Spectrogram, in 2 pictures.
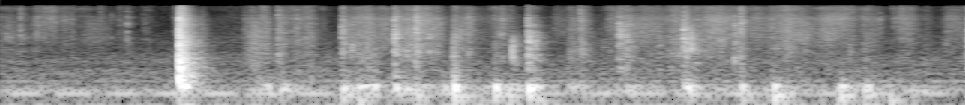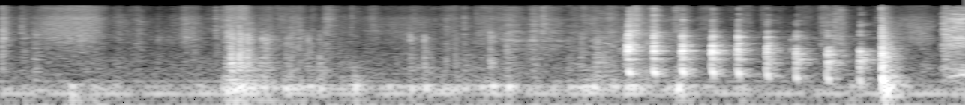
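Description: Hands gathering up opened trading card boxes and packaging on a desk: scattered light knocks and handling sounds, with a sharper click about a second in and a quick run of ticks near the end.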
